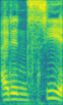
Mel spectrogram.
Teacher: Right from the N into the S sound with no break, no stop, no lift.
